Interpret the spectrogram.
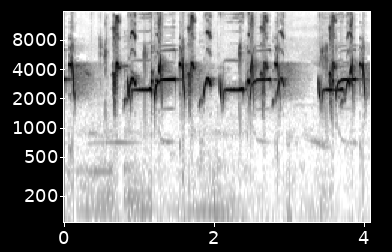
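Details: Lure recording of a bar-winged prinia, meant to draw wild prinias in: rapid clicking chirps and level whistled notes run together in a busy stream, then a brief gap before the phrase resumes.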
